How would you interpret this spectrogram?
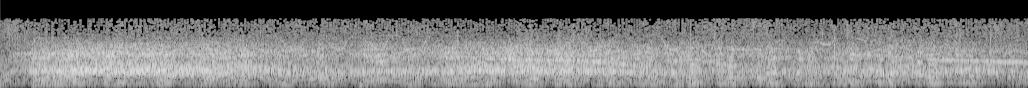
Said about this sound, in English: That crowd, they're cheering madly as they march along with Fred Allen and his parade to the old town hall.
